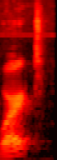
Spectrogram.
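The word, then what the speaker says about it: wort: so it's worked w-o-r-t it's not pronounced wart but worked um that's what we're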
